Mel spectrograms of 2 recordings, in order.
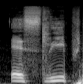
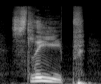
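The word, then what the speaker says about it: sleep: جمله اومده یعنی بخواب بچهها این هم باز یکی از اون مواردی که زبان آموزان به شدت اشتباه تلفظ میکنن اسلیپ نیست عزیزان دلم سپ سپ یعنی خوابیدن تا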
